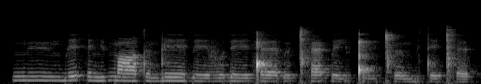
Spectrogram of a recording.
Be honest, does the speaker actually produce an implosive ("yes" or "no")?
yes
